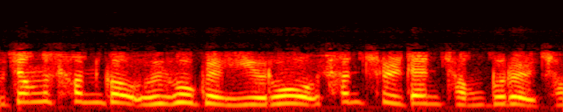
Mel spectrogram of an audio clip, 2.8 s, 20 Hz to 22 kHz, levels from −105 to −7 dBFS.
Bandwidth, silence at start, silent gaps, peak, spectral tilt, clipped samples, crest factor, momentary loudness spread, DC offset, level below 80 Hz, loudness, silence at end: 5.2 kHz; 0 s; none; -22 dBFS; -5.5 dB/octave; under 0.1%; 16 dB; 3 LU; under 0.1%; -86 dBFS; -38 LUFS; 0 s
